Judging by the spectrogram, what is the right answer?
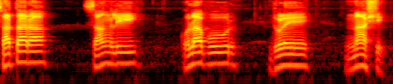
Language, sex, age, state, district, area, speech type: Marathi, male, 60+, Maharashtra, Mumbai Suburban, urban, spontaneous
